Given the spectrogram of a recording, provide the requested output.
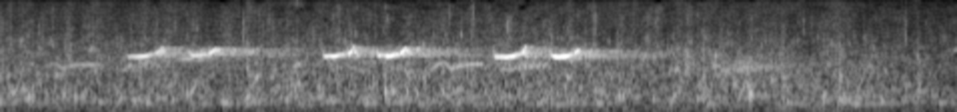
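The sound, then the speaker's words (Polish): Outdoor ambience on the overgrown, green bank of the Vistula river, with a steady soft wash of background noise, over which a bird sings three short bright chirping phrases; no one speaks. “Tutaj szczególnie, gdzie jesteśmy nad Wisłą”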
